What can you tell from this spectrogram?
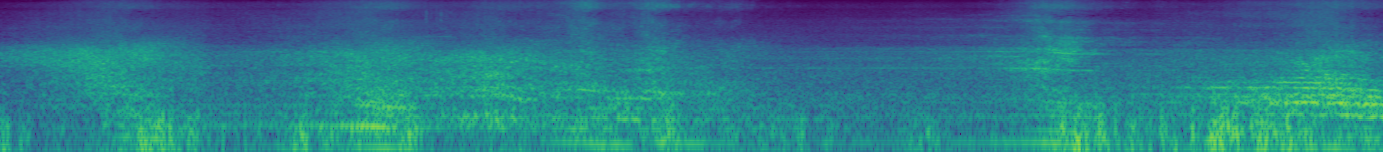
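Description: Highway traffic: a series of vehicles driving past, the engine and road noise swelling and fading with each pass.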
